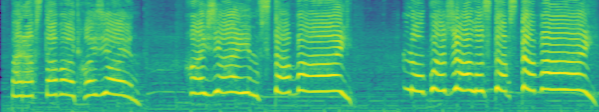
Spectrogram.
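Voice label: anime, time to get up, alarm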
